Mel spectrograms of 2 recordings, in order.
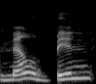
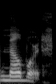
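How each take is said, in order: First: Melbourne said as MEL-bin; short, reduced "bin" at the end of Melbourne; reduced local pronunciation. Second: Melbourne said as MEL-born; full "born" at the end of Melbourne; full spelled pronunciation. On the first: Host asking about the city's name, Melbourne as MEL-bin. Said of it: "but is it Melbourne as a city". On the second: Host asking about the city's name, Melbourne as MEL-born. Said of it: "or is it Melbourne?". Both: Shown as a demonstration.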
